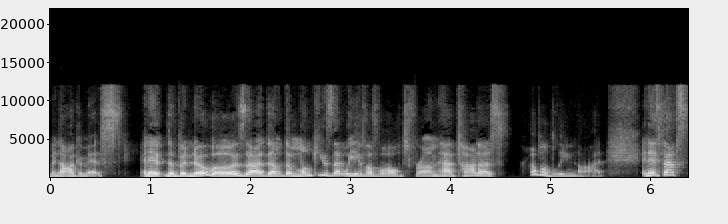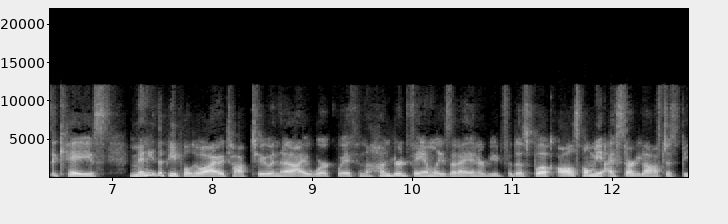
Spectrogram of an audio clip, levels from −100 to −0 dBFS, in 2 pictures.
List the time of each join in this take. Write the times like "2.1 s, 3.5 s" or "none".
none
